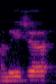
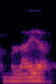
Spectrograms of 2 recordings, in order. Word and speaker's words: Malaya: High Court of Malaya yes I'm saying it right it's not a typhoon it's not Malaysia it's the icon of Malaya if you are called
